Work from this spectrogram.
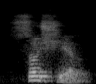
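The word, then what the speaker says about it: social: عندنا بعد كده سي اي اي ال، سي اي اي ال بتتنطقهم شول او شيل، شول او ايه او شيل، زي كلمه سبيشال، سبيشال، او كلمه سوشيال، يا اما سبيشال او سوشيال.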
